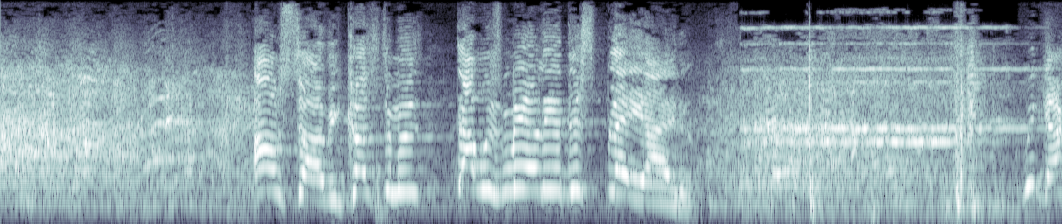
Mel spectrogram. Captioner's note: Telefone toca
